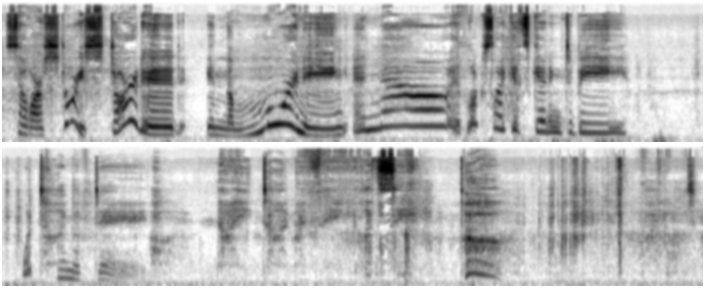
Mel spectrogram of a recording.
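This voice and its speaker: A woman reading a picture book aloud to preschoolers as their teacher, expressive and sing-song, often hushed, pausing to explain words and ask questions. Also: sits high, vocal fry, slight background noise. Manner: animated, asks questions and explains words to children.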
